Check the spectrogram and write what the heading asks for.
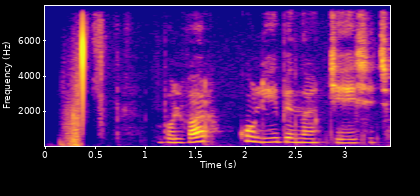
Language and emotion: Russian, neutral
